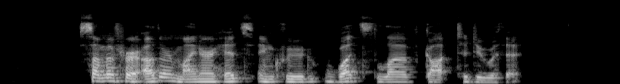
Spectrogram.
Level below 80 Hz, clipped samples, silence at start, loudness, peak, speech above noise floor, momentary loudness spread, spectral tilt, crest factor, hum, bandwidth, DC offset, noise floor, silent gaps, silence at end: -60 dBFS; under 0.1%; 0.8 s; -19 LUFS; -2 dBFS; 66 dB; 10 LU; -5.5 dB/octave; 18 dB; none; 10 kHz; under 0.1%; -84 dBFS; none; 1 s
